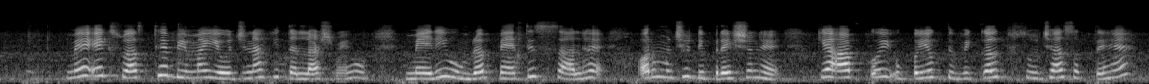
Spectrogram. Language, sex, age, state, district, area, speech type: Hindi, female, 18-30, Madhya Pradesh, Seoni, urban, read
